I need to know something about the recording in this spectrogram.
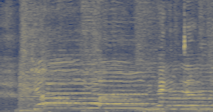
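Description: Music: a group of voices singing long held notes over a band with a steady beat.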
